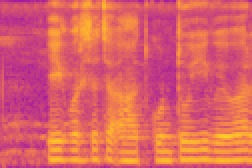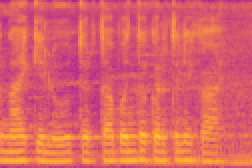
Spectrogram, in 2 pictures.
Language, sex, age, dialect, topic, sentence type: Marathi, male, 25-30, Southern Konkan, banking, question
